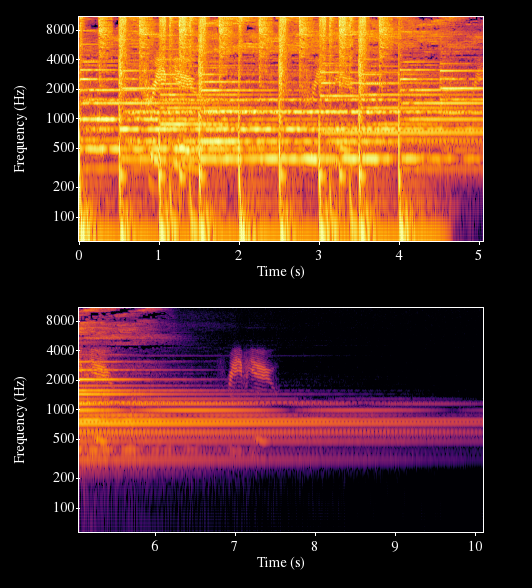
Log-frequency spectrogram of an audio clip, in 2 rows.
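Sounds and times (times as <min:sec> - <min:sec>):
synthesized outro melody: 0:00.0 - 0:05.6.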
